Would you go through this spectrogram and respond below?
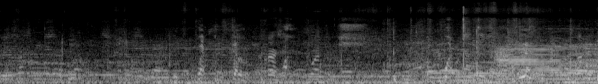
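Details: Sacrificial cattle being unloaded from a truck, low drawn-out mooing with harmonic tones, overlapped by men talking, background music and general commotion.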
